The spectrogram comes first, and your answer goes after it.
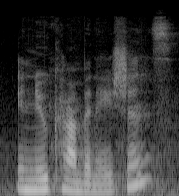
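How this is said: Pitch is low, then rises steeply at the end. It asks a yes-no question. The speaker calls it wrong. "It's just a question in that case"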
